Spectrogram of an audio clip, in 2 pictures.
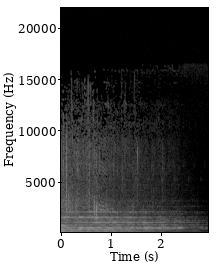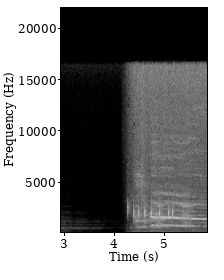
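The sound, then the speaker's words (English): A rooster crows loudly, one strained, wavering cock-a-doodle-doo that bursts in after a fading musical chime and a brief moment of silence. “Oh, I hear a rooster.”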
